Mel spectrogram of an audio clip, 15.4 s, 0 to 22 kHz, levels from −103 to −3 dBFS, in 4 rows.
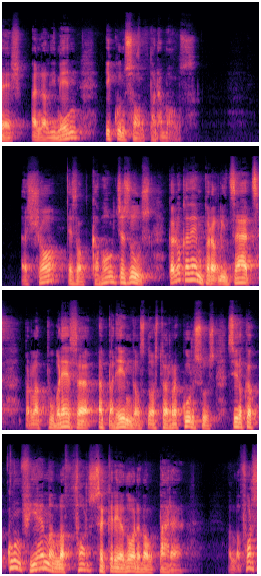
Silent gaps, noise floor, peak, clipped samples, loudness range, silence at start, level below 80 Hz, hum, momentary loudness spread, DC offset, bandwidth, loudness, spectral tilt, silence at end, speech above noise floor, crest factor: none; -81 dBFS; -2 dBFS; under 0.1%; 9 LU; 0 s; -46 dBFS; none; 14 LU; under 0.1%; 13 kHz; -21 LUFS; -4.5 dB/octave; 0 s; 60 dB; 20 dB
